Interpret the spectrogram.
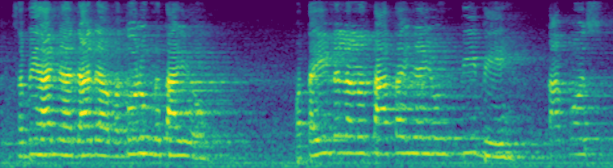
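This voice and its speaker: Her high-pitched voice pushed and bright, a middle-aged woman addresses a gathering with a tearful personal story, full of halts, restarts and fillers. A distant mic in an echoey hall captures her, along with slight background noise.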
